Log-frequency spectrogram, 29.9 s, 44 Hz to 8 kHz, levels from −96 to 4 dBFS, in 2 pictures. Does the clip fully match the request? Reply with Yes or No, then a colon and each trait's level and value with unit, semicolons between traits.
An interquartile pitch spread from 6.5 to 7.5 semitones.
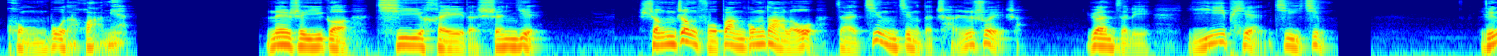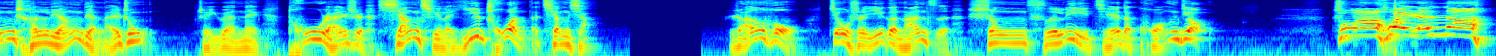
Yes: wide, 7.2 semitones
